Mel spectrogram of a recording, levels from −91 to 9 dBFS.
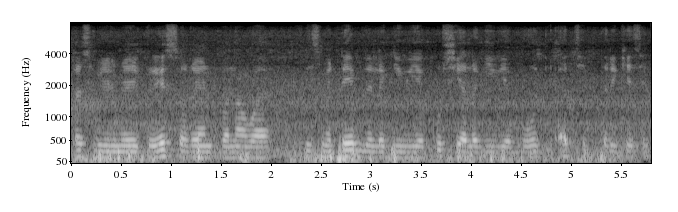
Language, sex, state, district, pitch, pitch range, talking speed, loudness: Hindi, male, Rajasthan, Bikaner, 125 Hz, 120-130 Hz, 205 wpm, -19 LUFS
